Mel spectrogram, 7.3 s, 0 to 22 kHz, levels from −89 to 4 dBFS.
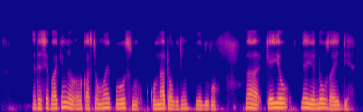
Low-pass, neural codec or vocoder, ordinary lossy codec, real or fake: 7.2 kHz; codec, 24 kHz, 0.9 kbps, WavTokenizer, large speech release; none; fake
